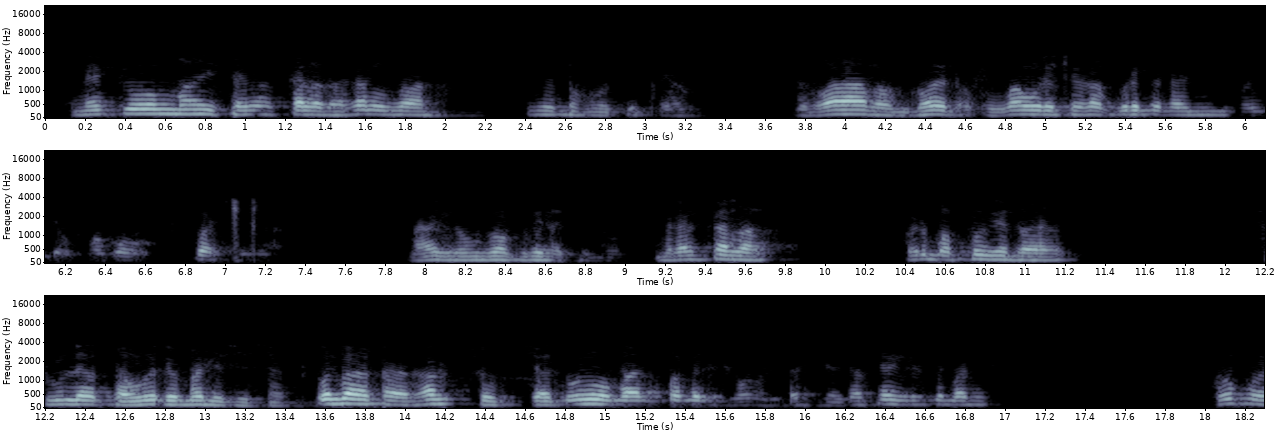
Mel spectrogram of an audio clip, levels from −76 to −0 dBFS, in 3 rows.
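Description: Throughout, the speech sounds buzzy and synthetic, with nothing above 3.8 kHz: heavy AMR narrowband mobile codec damage, consistent with its lowest 4.75 kbps mode.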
